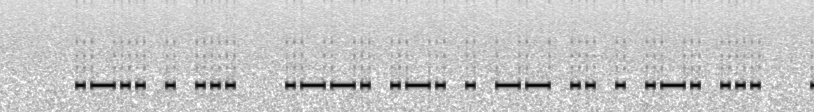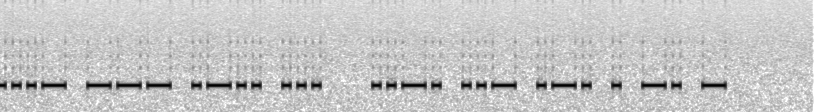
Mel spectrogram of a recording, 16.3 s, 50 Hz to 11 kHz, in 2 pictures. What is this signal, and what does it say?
Morse code, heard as a keyed tone, machine-sent, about 16 wpm, 840 Hz. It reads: LES PREMIERS VOLS FURENT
